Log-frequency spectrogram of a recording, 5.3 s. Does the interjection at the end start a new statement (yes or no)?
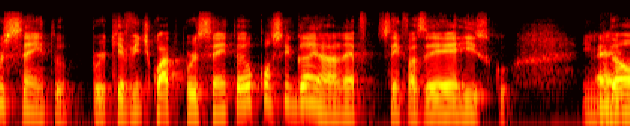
no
